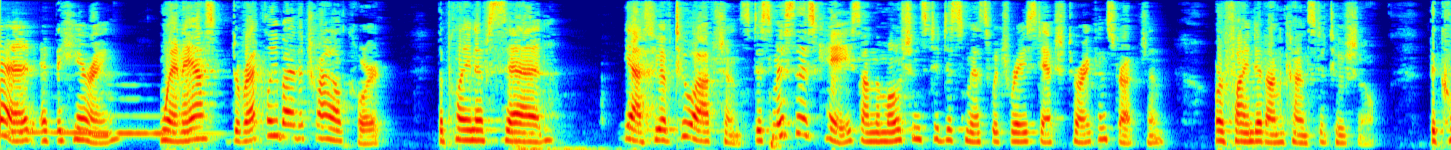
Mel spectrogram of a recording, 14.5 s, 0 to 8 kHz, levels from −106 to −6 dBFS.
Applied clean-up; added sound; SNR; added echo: classical method log-MMSE.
